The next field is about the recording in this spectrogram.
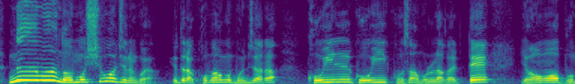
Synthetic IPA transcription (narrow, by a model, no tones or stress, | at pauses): nɯmɯnʌmuɕʰiwʌd͡ʑinɯnɡʌja̰jedɯɾakomaŋɯmond͡ʑiaɾa | koiɭɡoikos̬ʰamoɭːaɡaɭt͈e̞ | jʌŋʌbu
